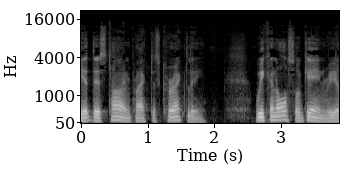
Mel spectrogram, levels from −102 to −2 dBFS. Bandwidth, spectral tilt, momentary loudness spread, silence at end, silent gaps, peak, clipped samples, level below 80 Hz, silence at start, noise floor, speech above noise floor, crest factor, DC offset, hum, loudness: 12.5 kHz; -7.5 dB/octave; 10 LU; 0 s; none; -16 dBFS; under 0.1%; -68 dBFS; 0 s; -65 dBFS; 33 dB; 18 dB; under 0.1%; none; -33 LUFS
